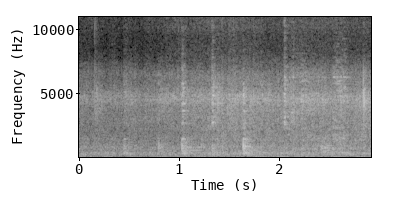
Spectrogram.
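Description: Onions with ginger-garlic paste sizzle steadily in a pan as they are stirred, with soft scrapes and clinks of the spatula repeating near the microphone.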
